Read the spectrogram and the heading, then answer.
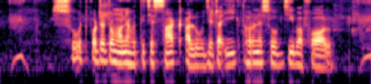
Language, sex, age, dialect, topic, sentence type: Bengali, male, 31-35, Western, agriculture, statement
